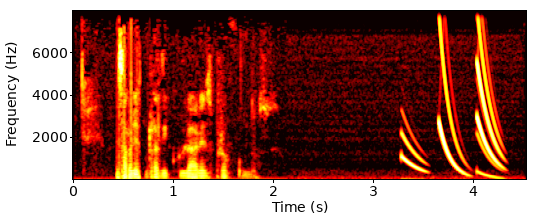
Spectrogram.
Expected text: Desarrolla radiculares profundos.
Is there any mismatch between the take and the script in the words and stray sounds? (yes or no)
yes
